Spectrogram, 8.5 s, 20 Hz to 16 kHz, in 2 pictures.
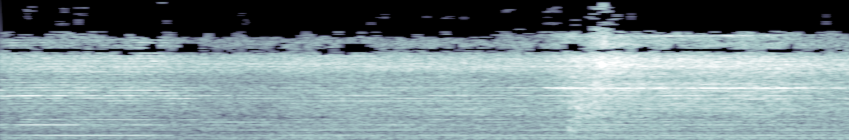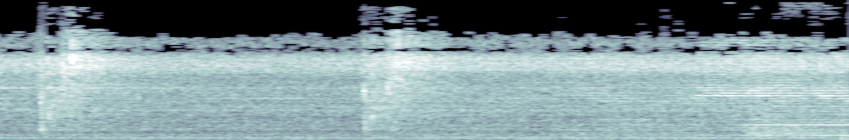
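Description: Holztek HT-R4D four-head CNC router line running: a steady mechanical hum with a held tone, broken three times by short hisses about a second and a half apart.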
